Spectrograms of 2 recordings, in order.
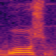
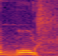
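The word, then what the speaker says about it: Bose: এখন দেখাচ্ছি বোস। এটা আচ্ছা। অনেকে বস বলে, বোস বলে, কিন্তু অরিজিনাল শব্দটা বোস।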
